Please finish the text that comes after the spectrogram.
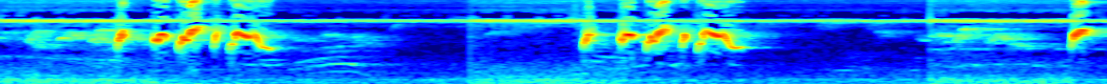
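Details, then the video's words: Red-whiskered bulbul song from Thailand, played to train caged birds: two bright, warbled phrases of quick rising and falling whistles, each under a second, about two seconds apart, over a steady high electronic whine. "นกกรงหัวจุก, เสียงนกกรงหัวจุก สำหรับต่อ หรือ เปิดให้นกคึก เสียงเพราะๆ"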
